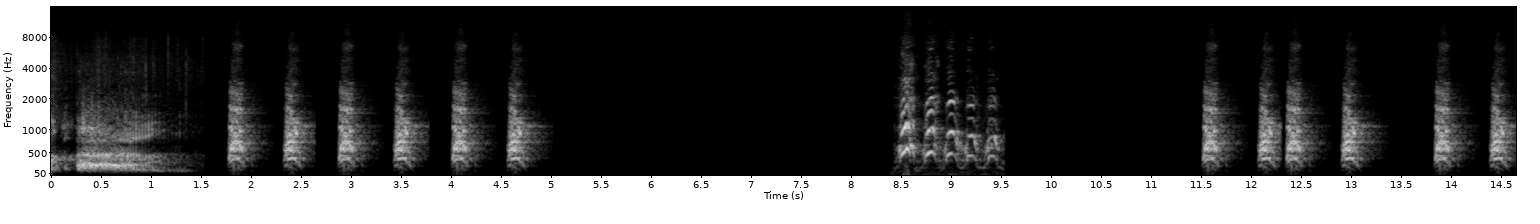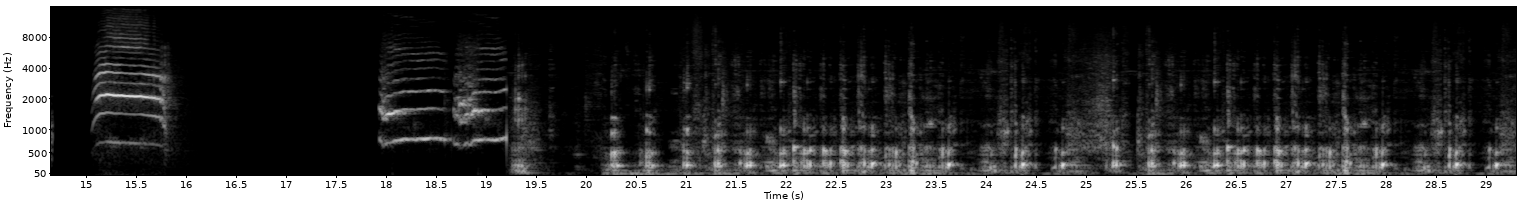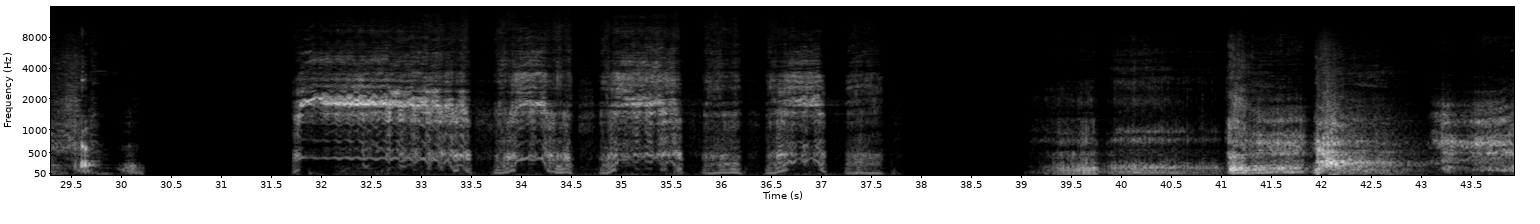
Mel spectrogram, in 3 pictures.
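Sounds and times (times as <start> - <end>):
dog barking: 1.8 - 5.0, 8.4 - 9.6, 11.5 - 14.7
pig squealing and grunting: 18.0 - 30.2, 31.7 - 37.8
horse whinnying: 31.7 - 37.7.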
